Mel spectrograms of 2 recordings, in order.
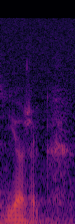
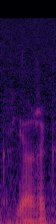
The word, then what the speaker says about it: Yozhik: It's a very forced acronym, and you pronounced it as Yozhik. Also, not obvious.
